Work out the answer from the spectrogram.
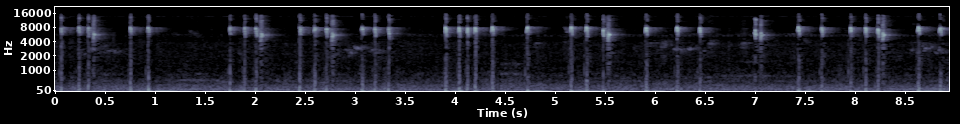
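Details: Sooty-headed bulbul repeating its sharp 'cret cret' call: high, clipped chips in rapid doubles and triplets with short gaps, sustained for nine seconds.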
